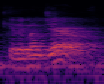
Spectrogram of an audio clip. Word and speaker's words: Kilimanjaro: before you die on your to climb Mount Kilimanjaro that's how to pronounce it or walk the Golden State Bridge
